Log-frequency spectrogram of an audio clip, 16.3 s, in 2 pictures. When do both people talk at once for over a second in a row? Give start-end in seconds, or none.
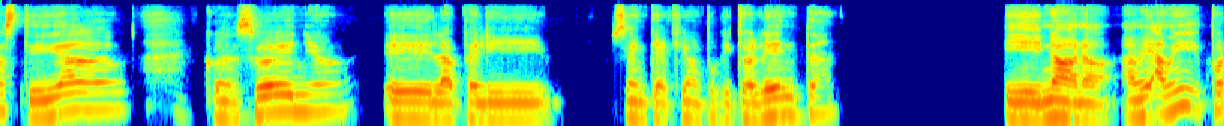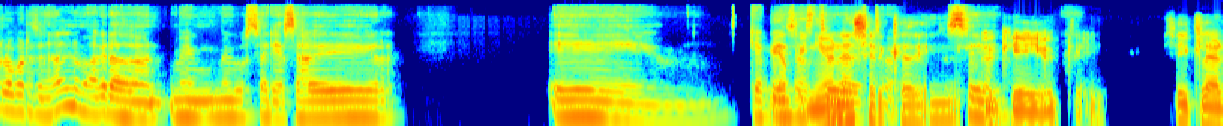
13.2-14.9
